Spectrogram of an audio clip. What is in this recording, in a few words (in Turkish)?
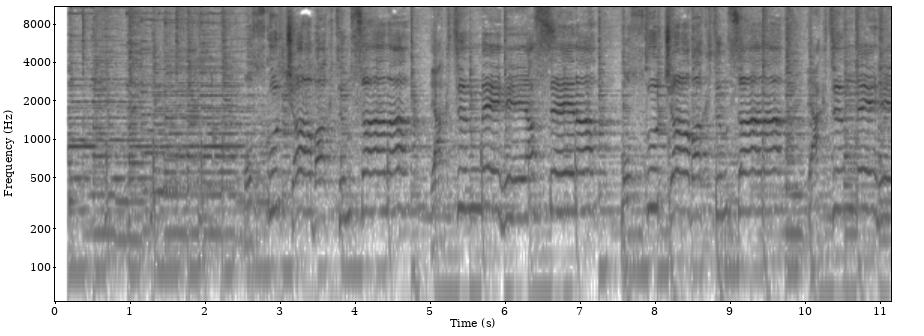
Telefon Zil Sesleri; Bozkurt Zil Sesi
